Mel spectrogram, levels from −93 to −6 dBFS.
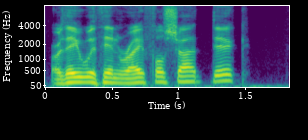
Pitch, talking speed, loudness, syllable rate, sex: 140 Hz, 195 wpm, -16 LUFS, 6.1 syllables/s, male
